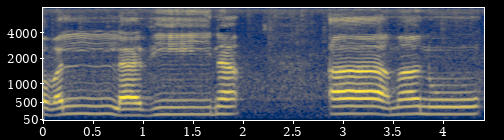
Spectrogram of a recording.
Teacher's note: ایک الف کے برابر لمبا ہو رہا ہے کیونکہ کھڑا زبر ہے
